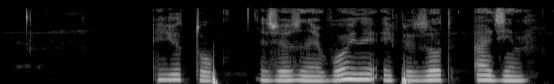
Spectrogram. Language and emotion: Russian, neutral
